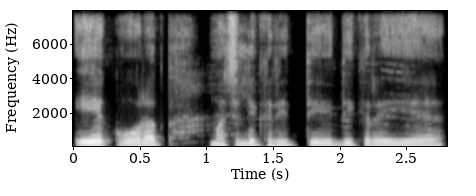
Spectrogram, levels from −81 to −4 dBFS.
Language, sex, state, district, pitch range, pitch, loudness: Hindi, male, Uttar Pradesh, Saharanpur, 130-150 Hz, 135 Hz, -16 LUFS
